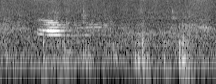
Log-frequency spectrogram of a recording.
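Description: A house cat meows once, short and faint, followed by a couple of softer, brief vocal sounds against a quiet, hissy background.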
